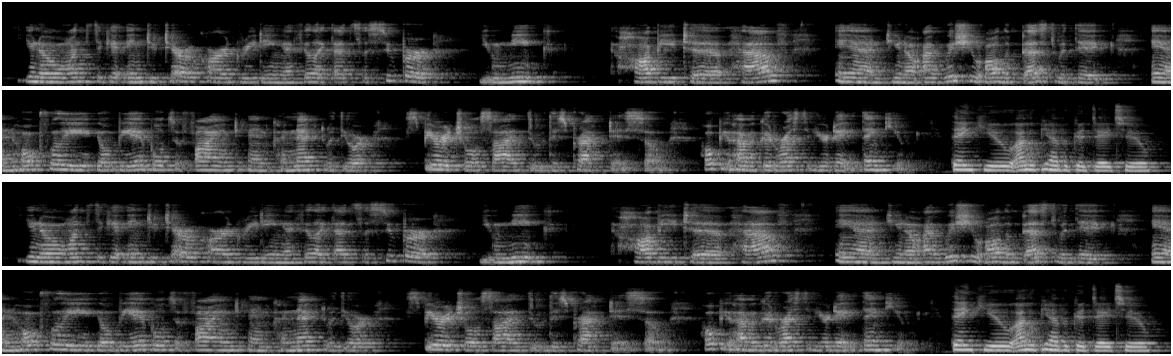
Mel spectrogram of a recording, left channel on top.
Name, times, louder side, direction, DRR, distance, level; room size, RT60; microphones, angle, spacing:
voice 1, 0.2-4.5 4.8-5.5 6.1-20.7, left 1 dB, 45° left, 0 dB, 2.5 m, -26 dB
voice 2, 21.2-23.2, equal, ahead, 5 dB, 0.4 m, -20 dB
13.0 x 12.5 x 2.8 m, 0.73 s
head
